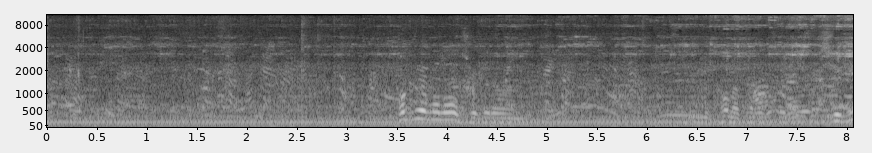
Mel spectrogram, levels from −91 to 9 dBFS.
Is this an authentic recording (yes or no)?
yes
